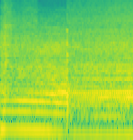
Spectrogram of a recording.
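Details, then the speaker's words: Electric pressure washer on first use, water on and trigger pressed: steady motor hum that shifts pitch and settles into a firm, even drone as pressure builds; shuts off automatically when released. Normal pump operation. "And there you go. We have water pressure. If I let go, it's automatically shuts off as well."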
